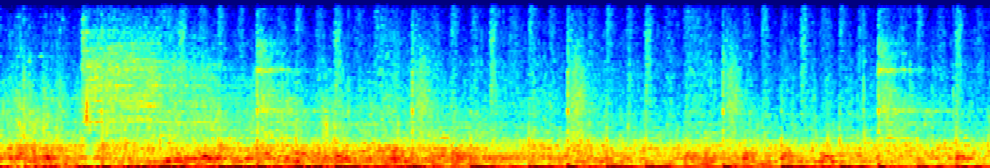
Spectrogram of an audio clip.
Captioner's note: audience cheering; cheerful music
